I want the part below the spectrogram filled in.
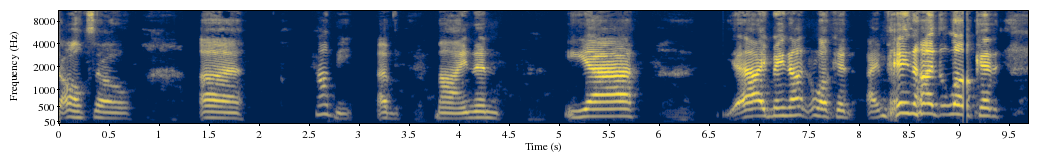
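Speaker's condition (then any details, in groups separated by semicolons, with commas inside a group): Cerebral palsy, mixed, moderate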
